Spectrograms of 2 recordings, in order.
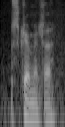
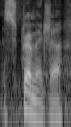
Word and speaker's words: Scrimgeour: have Bill Nye playing scrimmage er who is fantastic there was there we have kind of eventually reached consensus on how to say his name and we go with scrimmage er I think that's how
